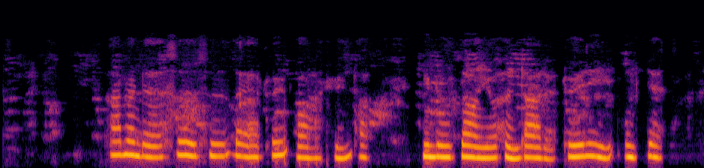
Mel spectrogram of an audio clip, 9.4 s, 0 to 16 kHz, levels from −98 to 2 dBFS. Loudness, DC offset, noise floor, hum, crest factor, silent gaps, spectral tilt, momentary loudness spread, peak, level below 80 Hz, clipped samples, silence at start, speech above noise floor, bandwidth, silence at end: -22 LUFS; under 0.1%; -65 dBFS; none; 14 dB; none; -9 dB/octave; 8 LU; -8 dBFS; -66 dBFS; under 0.1%; 1.45 s; 44 dB; 4.9 kHz; 0.55 s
